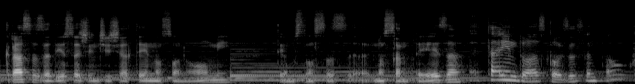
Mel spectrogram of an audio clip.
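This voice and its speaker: Syrian-accented man, 39, low register, halting non-native testimonial over a music bed. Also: sing-song. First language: Arabic. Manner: halting, searching for words. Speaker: refugee, small business owner. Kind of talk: testimonial in a documentary. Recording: clear music bed behind.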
